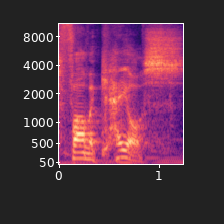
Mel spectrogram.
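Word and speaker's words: φαρμακεύς: But if you look at the original language, the koine in Greek, it's actually a word underneath it pronounced pharmakeos, the original Greek word.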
